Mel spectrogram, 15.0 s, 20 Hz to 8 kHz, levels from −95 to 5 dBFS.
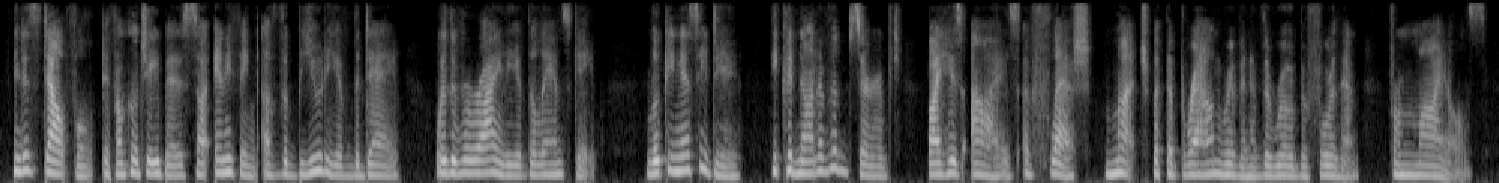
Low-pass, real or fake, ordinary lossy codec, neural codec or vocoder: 7.2 kHz; fake; MP3, 48 kbps; codec, 16 kHz, 1.1 kbps, Voila-Tokenizer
